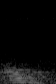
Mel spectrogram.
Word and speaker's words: Om: So the Sanskrit has a word called A-U-M, Om, or O-M, Om, which is the sound of creation.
